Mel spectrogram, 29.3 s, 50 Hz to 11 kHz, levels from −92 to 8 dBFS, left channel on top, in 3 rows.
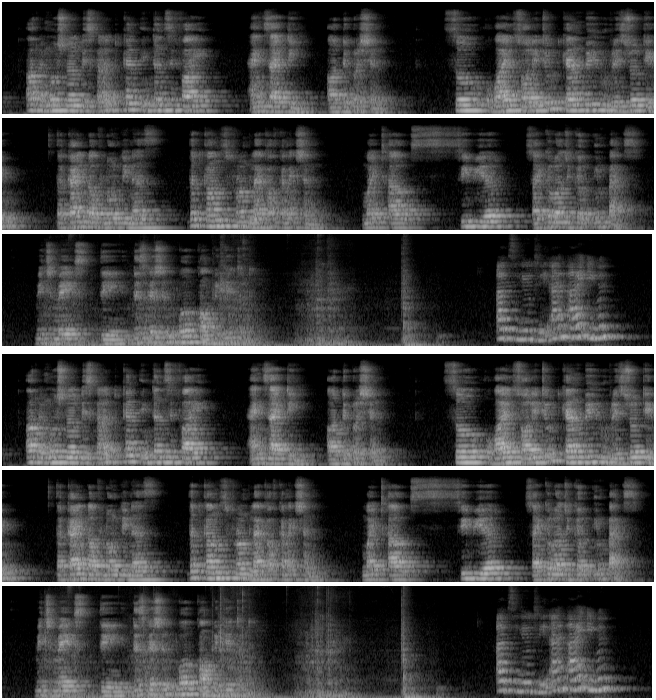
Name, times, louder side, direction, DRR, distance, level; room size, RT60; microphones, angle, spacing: voice 1, 0.4-3.1 3.7-4.5 4.9-5.7 6.6-10.0 10.6-12.1 12.6-14.5 15.2-19.3 20.0-23.3, right 2 dB, 85° right, -1 dB, 1.4 m, -31 dB
sound 1, 20.1-26.1, right 2 dB, 60° right, 0.7 m, -43 dB
voice 2, 27.0-28.6, equal, 35° right, -5 dB, 1.4 m, -33 dB
4.1 x 2.8 x 4.3 m, 0.78 s
head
